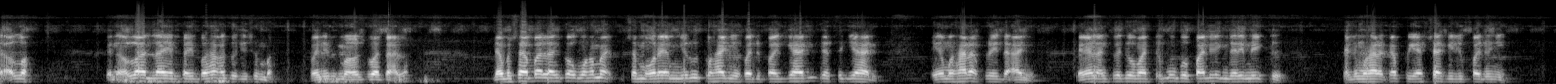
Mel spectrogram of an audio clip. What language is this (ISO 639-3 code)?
msa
